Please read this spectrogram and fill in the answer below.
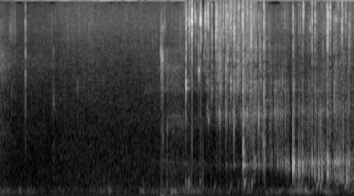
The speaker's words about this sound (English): can you pour us a beer while you're out? I think it's time we do a little. I can pour the beer. That's fine.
